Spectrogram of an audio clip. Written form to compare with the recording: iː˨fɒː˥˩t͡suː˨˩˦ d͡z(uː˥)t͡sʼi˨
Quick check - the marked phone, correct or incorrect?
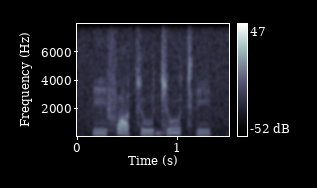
incorrect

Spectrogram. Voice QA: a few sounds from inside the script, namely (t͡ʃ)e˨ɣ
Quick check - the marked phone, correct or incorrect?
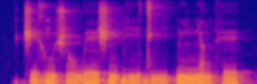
correct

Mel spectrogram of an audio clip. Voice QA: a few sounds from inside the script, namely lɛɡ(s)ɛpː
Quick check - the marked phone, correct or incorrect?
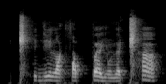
incorrect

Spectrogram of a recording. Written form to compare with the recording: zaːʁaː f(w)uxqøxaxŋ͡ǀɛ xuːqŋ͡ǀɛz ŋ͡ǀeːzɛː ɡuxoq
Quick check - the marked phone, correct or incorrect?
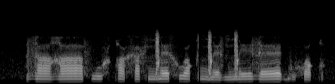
correct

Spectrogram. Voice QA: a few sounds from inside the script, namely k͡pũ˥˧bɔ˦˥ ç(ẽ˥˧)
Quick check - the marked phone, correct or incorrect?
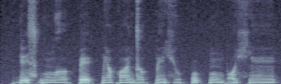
incorrect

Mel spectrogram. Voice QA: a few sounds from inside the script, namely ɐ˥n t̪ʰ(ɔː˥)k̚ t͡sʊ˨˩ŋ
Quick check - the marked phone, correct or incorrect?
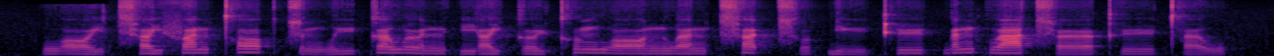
correct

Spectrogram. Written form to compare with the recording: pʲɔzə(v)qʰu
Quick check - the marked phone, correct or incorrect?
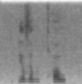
correct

